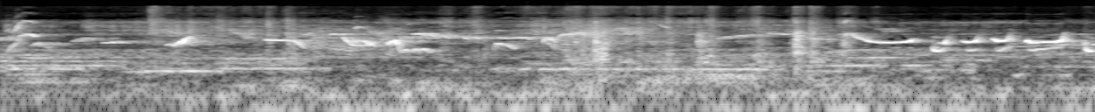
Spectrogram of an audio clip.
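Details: White-rumped shama in a breeding aviary, giving a varied song of clear whistled phrases that rise and fall, ending in rapid looping, warbled notes, over a steady low background hum.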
